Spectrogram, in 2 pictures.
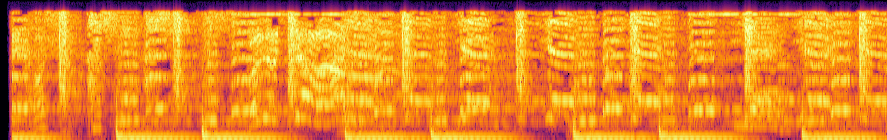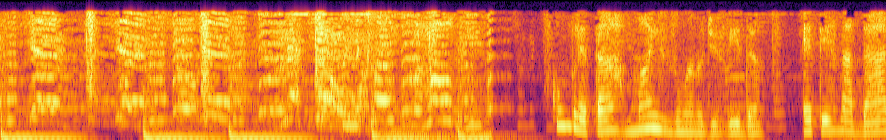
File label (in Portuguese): NEUTRO PLURAL F; Aniversários; Aniversários diversos; fem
